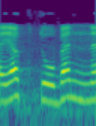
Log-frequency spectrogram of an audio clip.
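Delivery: يكتبن very slowly as yaktubanna, nn held; doubled final nun. Shown as a demonstration. Teacher showing the emphatic nun, يكتبن as yaktu-banna. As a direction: stretch يكتبن with an open b and double n. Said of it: "مشددة".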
